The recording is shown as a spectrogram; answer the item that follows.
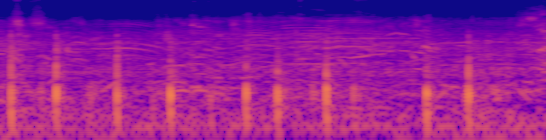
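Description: Aerial fireworks bursting overhead: an irregular run of about ten sharp bangs, a few of them coming in quick pairs.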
